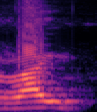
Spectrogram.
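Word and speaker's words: write: जैसे राइट जैसे वेशनल जैसे हु अब देखिए इसमें जो डब्ल्यू है ना आर के साथ है तो डब्ल्यू साइलेंट हमने सिर्फ राइट पढ़ा वो राइट नहीं पढ़ा।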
